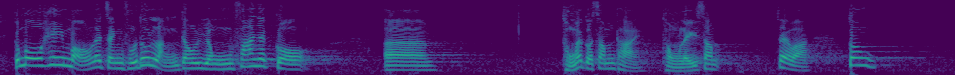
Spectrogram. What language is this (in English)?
Cantonese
